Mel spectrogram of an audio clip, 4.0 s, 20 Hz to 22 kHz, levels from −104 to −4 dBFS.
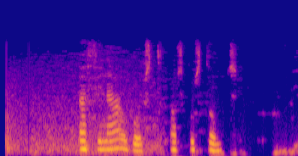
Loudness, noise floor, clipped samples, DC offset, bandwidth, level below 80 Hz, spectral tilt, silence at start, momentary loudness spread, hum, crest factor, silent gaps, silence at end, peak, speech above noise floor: -29 LUFS; -50 dBFS; under 0.1%; under 0.1%; 7.2 kHz; -60 dBFS; -8.5 dB/octave; 0.05 s; 22 LU; none; 22 dB; none; 0 s; -10 dBFS; 22 dB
